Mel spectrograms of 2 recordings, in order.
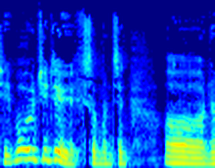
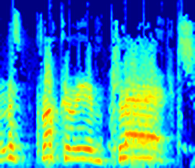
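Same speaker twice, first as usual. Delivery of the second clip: put-on, very high, shrill, booming comedy character voice; 11 semitones higher, 13 dB louder than usual. Introducing a new made-up character to the other speaker: put-on comedy character voice. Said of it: "I like this character".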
